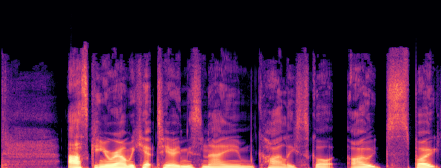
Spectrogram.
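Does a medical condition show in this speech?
No.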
